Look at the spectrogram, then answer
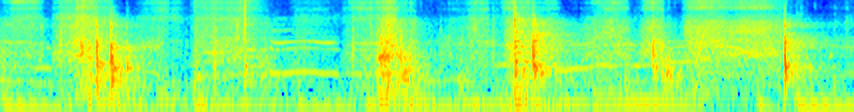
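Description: A knife cuts a burger bun in half with several short rasping, sawing strokes at an uneven rhythm, close and fairly quiet.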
